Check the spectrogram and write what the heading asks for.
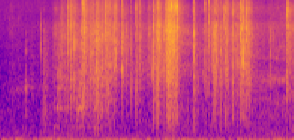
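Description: Small clear plastic bags of round diamond-painting drills crinkling and rustling as they are handled, a run of small crackles.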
